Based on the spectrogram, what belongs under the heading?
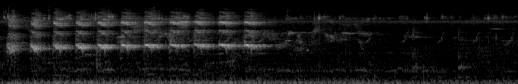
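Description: A bird calling close by: a rapid series of high, ringing notes, about four a second, for the first two and a half seconds. Fainter chirps follow after that.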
